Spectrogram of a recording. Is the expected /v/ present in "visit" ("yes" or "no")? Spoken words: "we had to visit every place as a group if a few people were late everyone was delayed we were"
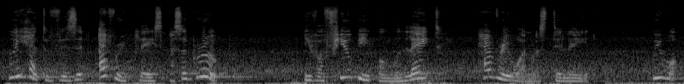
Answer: yes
